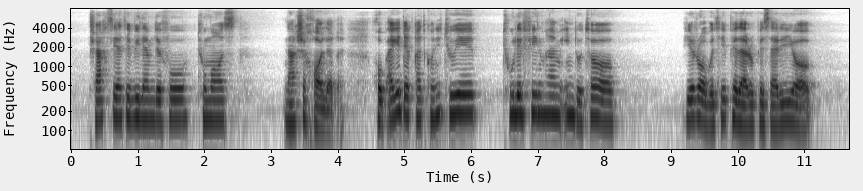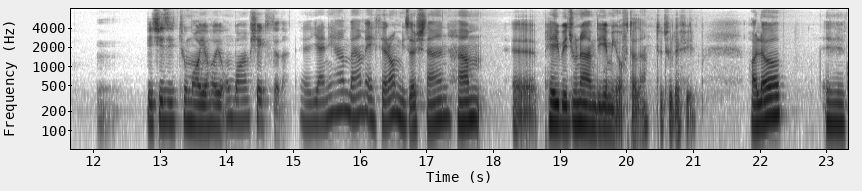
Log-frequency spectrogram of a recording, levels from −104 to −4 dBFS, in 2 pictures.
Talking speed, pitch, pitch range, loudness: 125 wpm, 150 Hz, 135-160 Hz, -22 LUFS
